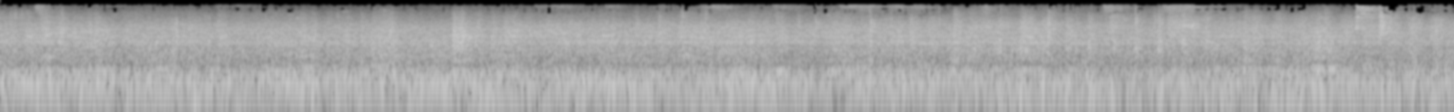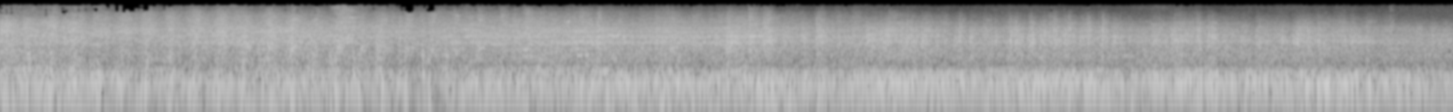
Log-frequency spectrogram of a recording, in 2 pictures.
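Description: Freight train of covered hopper cars rolling past at steady speed: a continuous low rumble of wheels on rail, with clacking as the wheels cross rail joints.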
